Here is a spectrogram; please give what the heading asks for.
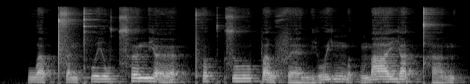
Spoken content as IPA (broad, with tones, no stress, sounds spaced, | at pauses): w ɐ˨˥ p̚ t͡s ɐ˨ ŋ kʷʰ iː˧ w t͡sʰ ɵ˥ n j œː˨˥ | pʰ ʊ˧ k̚ t͡s uː˥ p ɐ˨ w f ɛː˨˩ n j uː˥ j ŋ ʊ˧ k̚ m aː˥ j ɐ˨˥ t̚ t̪ʰ ɐ˨˥ n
